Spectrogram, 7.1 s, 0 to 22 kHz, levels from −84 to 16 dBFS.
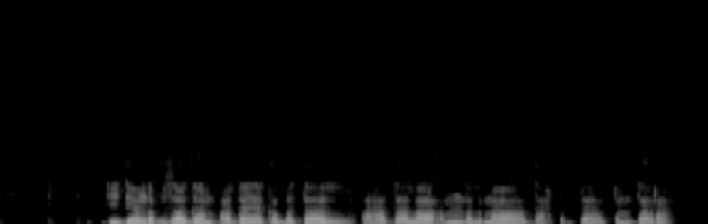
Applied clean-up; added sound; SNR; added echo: none; none; none; none.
